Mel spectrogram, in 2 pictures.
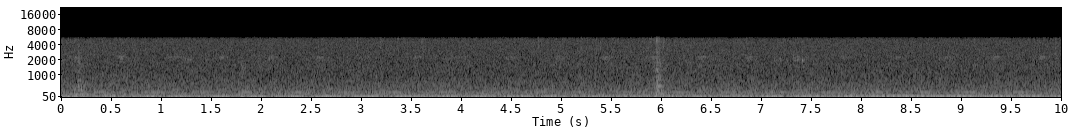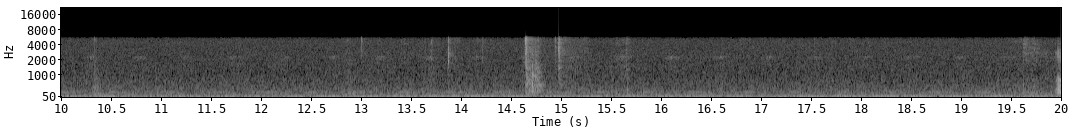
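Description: Quiet room with a faint, evenly repeating ticking and a few small clicks or taps; the clearest click comes about three-quarters of the way through.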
